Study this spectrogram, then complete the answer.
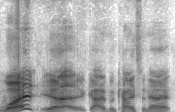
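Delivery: high-pitched, incredulous outburst; acted excited surprise. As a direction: burst out high, as if astonished. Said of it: "he's like".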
